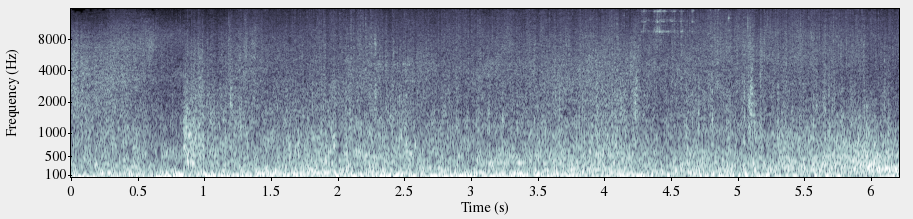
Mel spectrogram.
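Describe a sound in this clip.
Electric magic crackles and sizzles loudly.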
